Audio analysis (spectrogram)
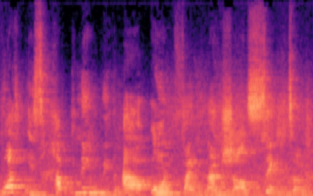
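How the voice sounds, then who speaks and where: A woman's voice: high-pitched, animated, moderate pace, crowd noise. A Nigerian woman in the audience asking an earnest, insistent question at a public forum. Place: large hall at a public forum. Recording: echoey hall with background noise.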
